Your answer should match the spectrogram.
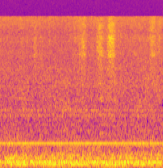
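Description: Faint scratchy rubbing of a sewing needle and yarn drawn through crocheted fabric as a leaf is hand-stitched on, over a steady low hum.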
